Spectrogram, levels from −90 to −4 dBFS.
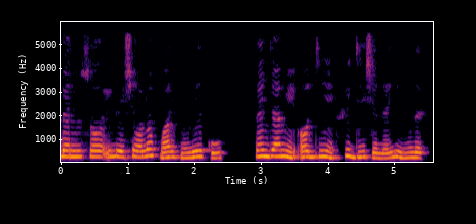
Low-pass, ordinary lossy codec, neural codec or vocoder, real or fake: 5.4 kHz; none; vocoder, 44.1 kHz, 80 mel bands, Vocos; fake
